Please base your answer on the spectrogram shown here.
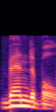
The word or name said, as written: bendable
